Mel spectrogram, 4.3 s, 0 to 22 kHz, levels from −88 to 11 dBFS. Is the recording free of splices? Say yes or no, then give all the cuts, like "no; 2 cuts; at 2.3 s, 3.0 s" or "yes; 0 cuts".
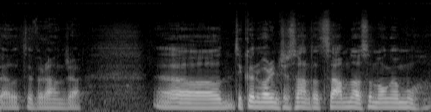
yes; 0 cuts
